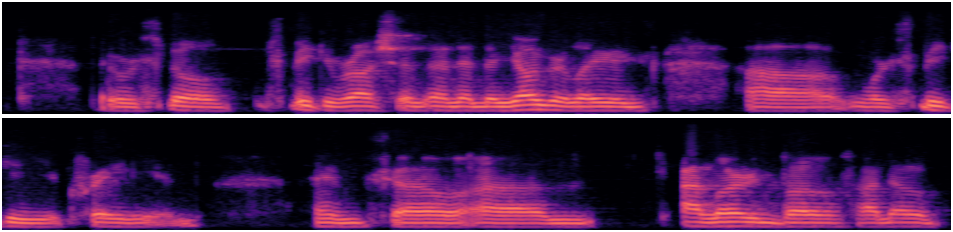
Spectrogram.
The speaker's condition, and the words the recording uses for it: Cleft palate. I've got the most southern accent a Ukrainian could have.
